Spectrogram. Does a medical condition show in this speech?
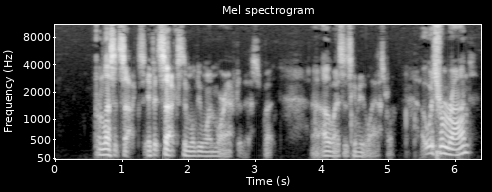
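Yes: cleft lip and palate; nose still slightly crooked, large dent in skull at graft site.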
